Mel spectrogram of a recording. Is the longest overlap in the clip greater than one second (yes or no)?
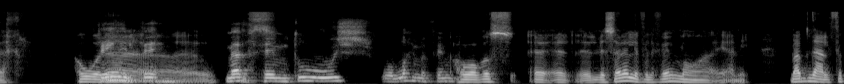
no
